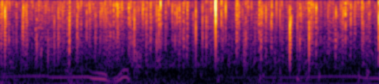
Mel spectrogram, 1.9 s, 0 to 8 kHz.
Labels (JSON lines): {"label": "biophony, cascading saw", "recorder": "SoundTrap 600 or HydroMoth"}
